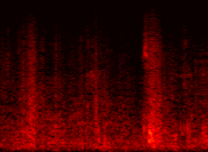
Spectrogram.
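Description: Faint, irregular shuffling and rustling, with one short spoken word about one and a half seconds in.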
